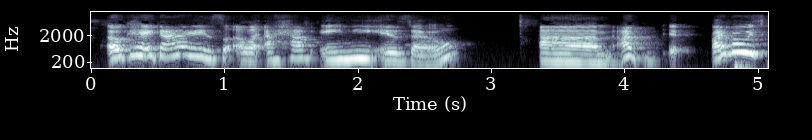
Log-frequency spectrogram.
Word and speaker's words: Izzo: Okay, guys, I have Amy Izzo. I've always called you Amy Izzo. If am I Yeah, pronouncing it right?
